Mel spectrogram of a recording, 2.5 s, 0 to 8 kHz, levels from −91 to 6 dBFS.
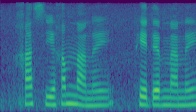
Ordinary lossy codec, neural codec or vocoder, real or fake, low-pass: MP3, 64 kbps; none; real; 7.2 kHz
